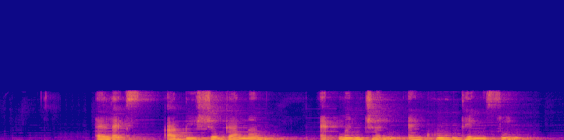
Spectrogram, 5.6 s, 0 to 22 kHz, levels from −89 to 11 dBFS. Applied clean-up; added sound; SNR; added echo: neural separator model SepFormer DNS4.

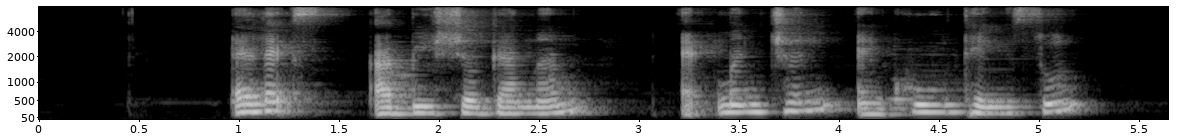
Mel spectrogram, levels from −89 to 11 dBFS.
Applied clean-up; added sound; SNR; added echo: neural mask model DeepFilterNet 3.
